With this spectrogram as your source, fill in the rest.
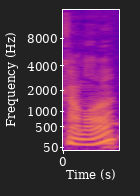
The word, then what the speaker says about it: Kamala: doing yeah so specifically her name's pronounced Kamala then specifically the answer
